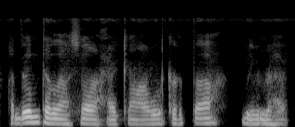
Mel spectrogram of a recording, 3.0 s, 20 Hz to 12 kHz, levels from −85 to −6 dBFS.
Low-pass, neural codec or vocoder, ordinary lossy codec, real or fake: 7.2 kHz; codec, 16 kHz, 1 kbps, FreqCodec, larger model; none; fake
